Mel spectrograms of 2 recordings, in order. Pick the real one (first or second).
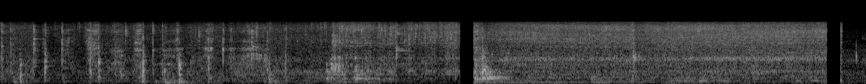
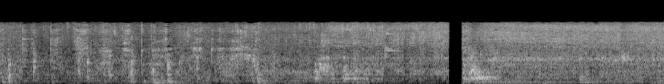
second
